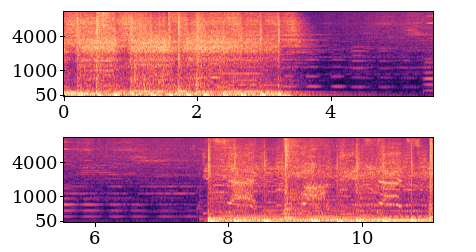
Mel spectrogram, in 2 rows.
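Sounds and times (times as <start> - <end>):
heavy rock band music: 0.0 - 5.4, 7.6 - 11.0
sparse held notes: 0.0 - 11.0.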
